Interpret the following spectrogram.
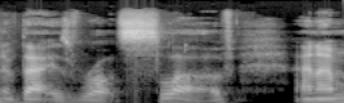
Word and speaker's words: Wrocław: It's spelled WROCLAW. I'm like, Wrocław, and I'm like, nope, the pronunciation of that is Wrocław, and I'm like, it looks nothing like that.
